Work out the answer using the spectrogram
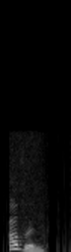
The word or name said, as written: oven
